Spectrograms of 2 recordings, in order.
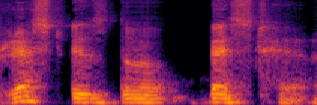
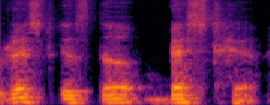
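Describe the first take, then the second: First: Very slow, each word weighed; slow emphasis. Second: Very slow, words spaced out; slow emphasis. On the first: Lecturer driving home bed rest to students, slow and weighty. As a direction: spell it out slowly to drive it home. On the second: Doctor repeating his rule for students, slow and deliberate. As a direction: repeat the point slowly and deliberately. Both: Shown as a demonstration. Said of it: "I mean, I'm telling you".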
